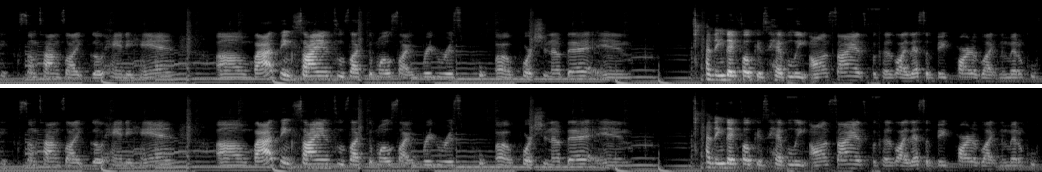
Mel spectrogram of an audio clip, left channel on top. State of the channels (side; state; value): both; normal; correlation 0.71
